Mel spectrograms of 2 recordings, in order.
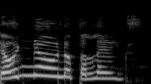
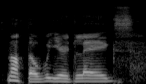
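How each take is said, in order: First: High squeak of mock dismay; mock horror. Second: Said in the usual way. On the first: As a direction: gasp it out in playful horror.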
